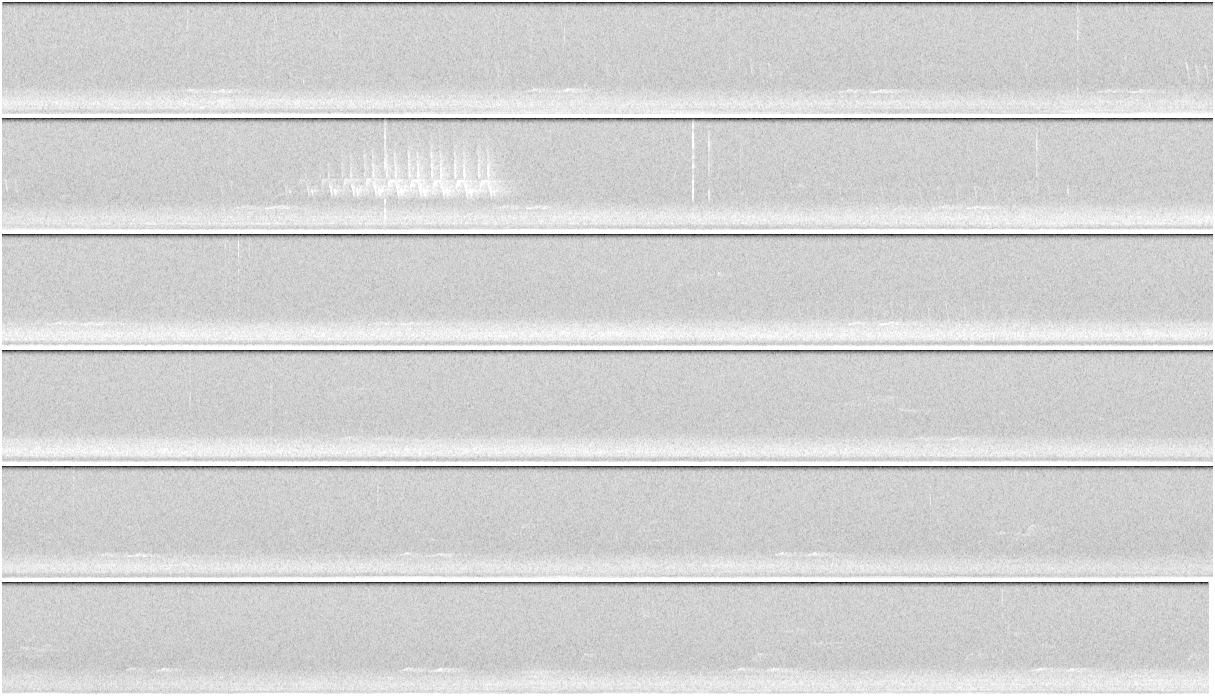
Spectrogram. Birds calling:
Ovenbird (Seiurus aurocapilla)
Tufted Titmouse (Baeolophus bicolor)

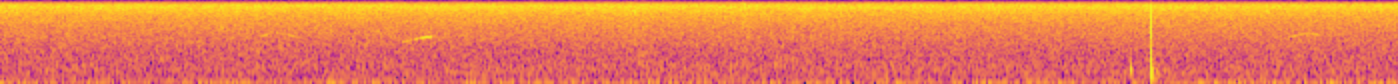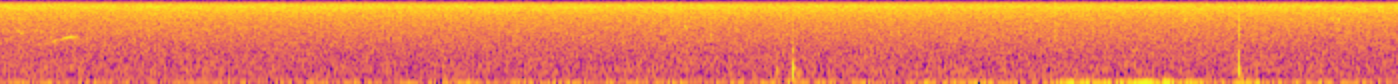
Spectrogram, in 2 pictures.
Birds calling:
House Finch (Haemorhous mexicanus)

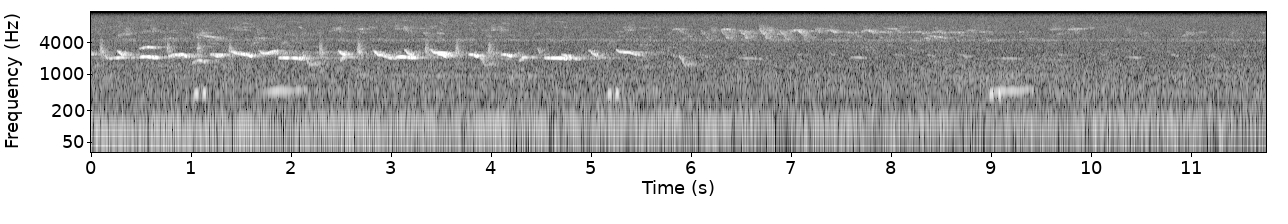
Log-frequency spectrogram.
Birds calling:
White-tipped Dove (Leptotila verreauxi)
Yellow-backed Oriole (Icterus chrysater)
Andean Motmot (Momotus aequatorialis)

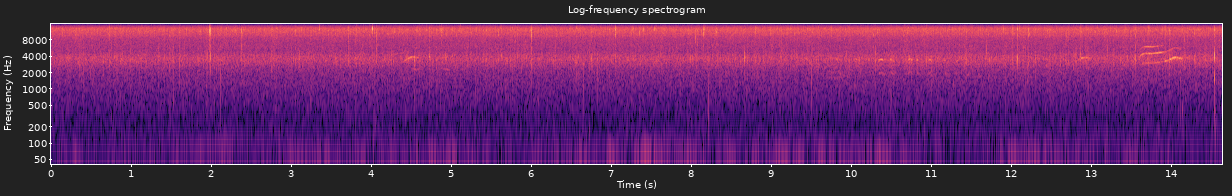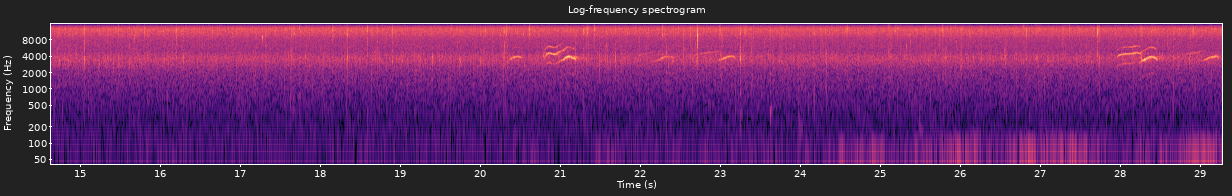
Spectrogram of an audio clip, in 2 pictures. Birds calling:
Hawaii Amakihi (Chlorodrepanis virens)
Erckel's Francolin (Pternistis erckelii)

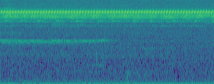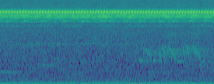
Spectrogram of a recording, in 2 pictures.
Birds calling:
unidentified bird
Great Antshrike (Taraba major)
Gray-fronted Dove (Leptotila rufaxilla)
Thrush-like Wren (Campylorhynchus turdinus)
Black-faced Antthrush (Formicarius analis)

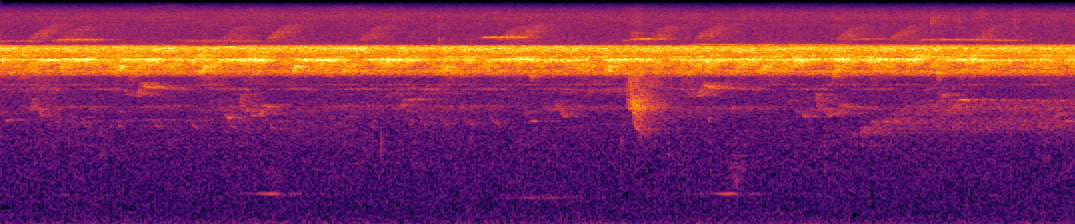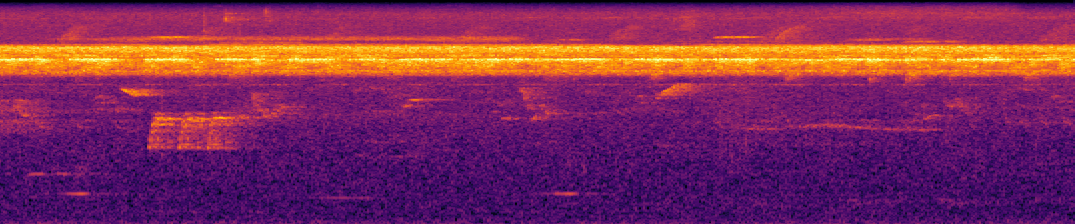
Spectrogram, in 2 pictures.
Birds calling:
Plumbeous Antbird (Myrmelastes hyperythrus)
Black-faced Cotinga (Conioptilon mcilhennyi)
Buff-throated Saltator (Saltator maximus)
Solitary Black Cacique (Cacicus solitarius)
unidentified bird
Black-faced Antthrush (Formicarius analis)

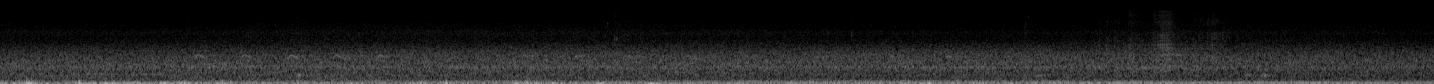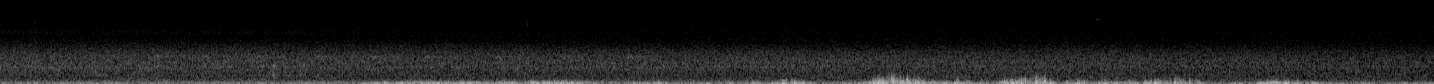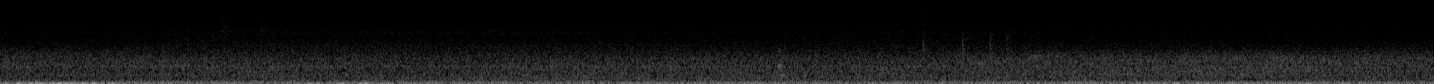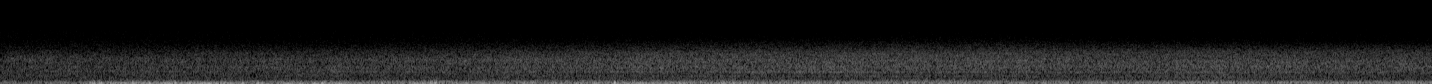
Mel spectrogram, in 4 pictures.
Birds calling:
unidentified bird

